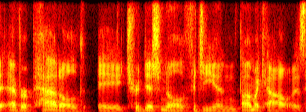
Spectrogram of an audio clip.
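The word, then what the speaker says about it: camakau: However, none of us had ever paddled a traditional Fijian thamakau, is how that's pronounced, which is that they made these boats for the race in the traditional design.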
